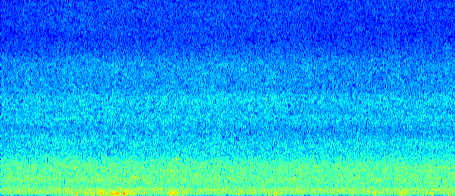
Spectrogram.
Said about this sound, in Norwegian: Det her, det er lyden af Vesterhavet. Heroppe i vores bøger i Thy.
